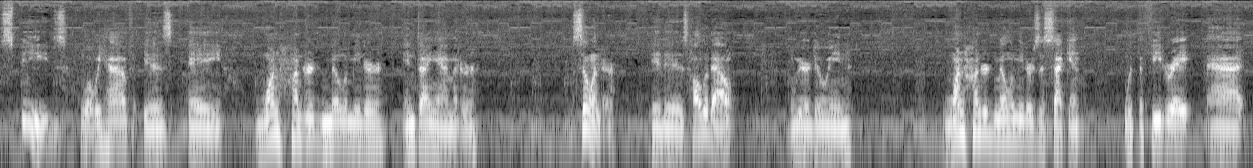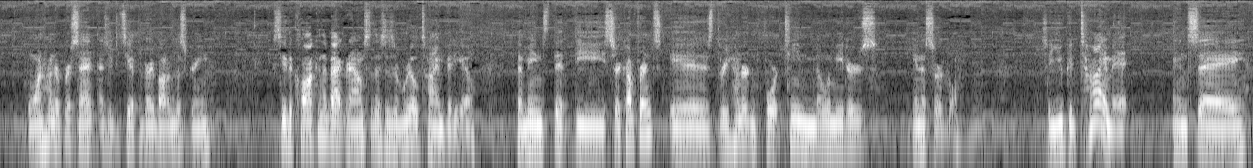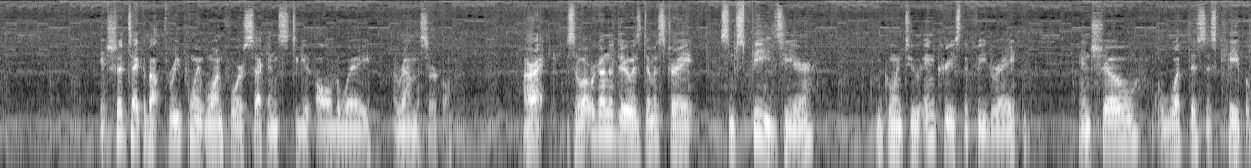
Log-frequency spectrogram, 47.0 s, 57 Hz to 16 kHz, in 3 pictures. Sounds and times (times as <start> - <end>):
Speech: 0.0 - 6.0, 7.2 - 9.2, 9.9 - 10.7, 11.8 - 18.4, 19.1 - 27.7, 28.7 - 31.3, 32.6 - 37.0, 37.8 - 41.6, 42.3 - 44.2, 44.8 - 46.9.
